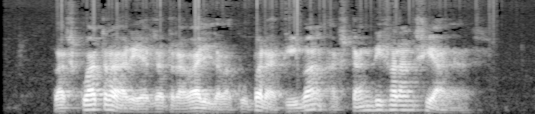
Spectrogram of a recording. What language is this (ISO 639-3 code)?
cat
